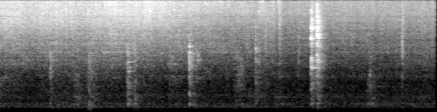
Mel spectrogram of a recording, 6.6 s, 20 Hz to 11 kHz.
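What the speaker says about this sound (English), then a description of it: "So now I'm adding the peppers and onions to the pan, and I'm just going to saute these for about 4 minutes." Peppers and onions sauté in a pan with a steady, close sizzle, broken by occasional light scrapes and stirring knocks, and no voices over it.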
